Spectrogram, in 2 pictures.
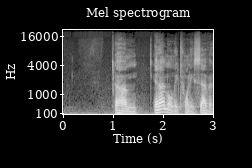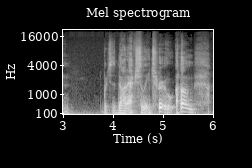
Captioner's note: laughing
